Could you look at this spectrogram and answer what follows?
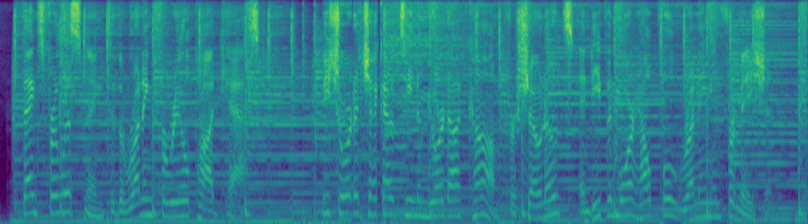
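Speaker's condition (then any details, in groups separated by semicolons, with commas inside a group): No condition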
